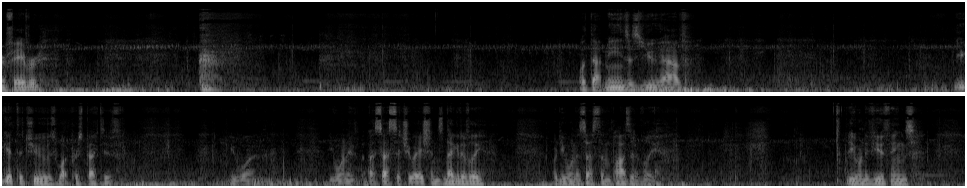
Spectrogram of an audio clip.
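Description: A young man talks calmly and close by, in bursts with pauses.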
